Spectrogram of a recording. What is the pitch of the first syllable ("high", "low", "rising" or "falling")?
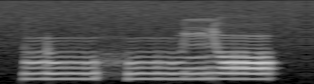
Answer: high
